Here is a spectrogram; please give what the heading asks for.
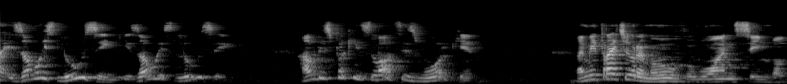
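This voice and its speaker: A man's voice: fairly high pitch, sharp tone, highs cut off. A man who is a non-native English speaker, thinking aloud casually on a live stream, repeating himself and swearing as he works. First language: not English. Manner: muttering to himself, repetitive, sweary. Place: indoors at a computer.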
